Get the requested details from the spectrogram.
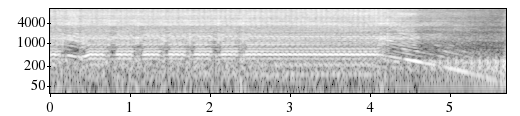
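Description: A motorcycle engine revs loudly nearby, then its pitch drops away.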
